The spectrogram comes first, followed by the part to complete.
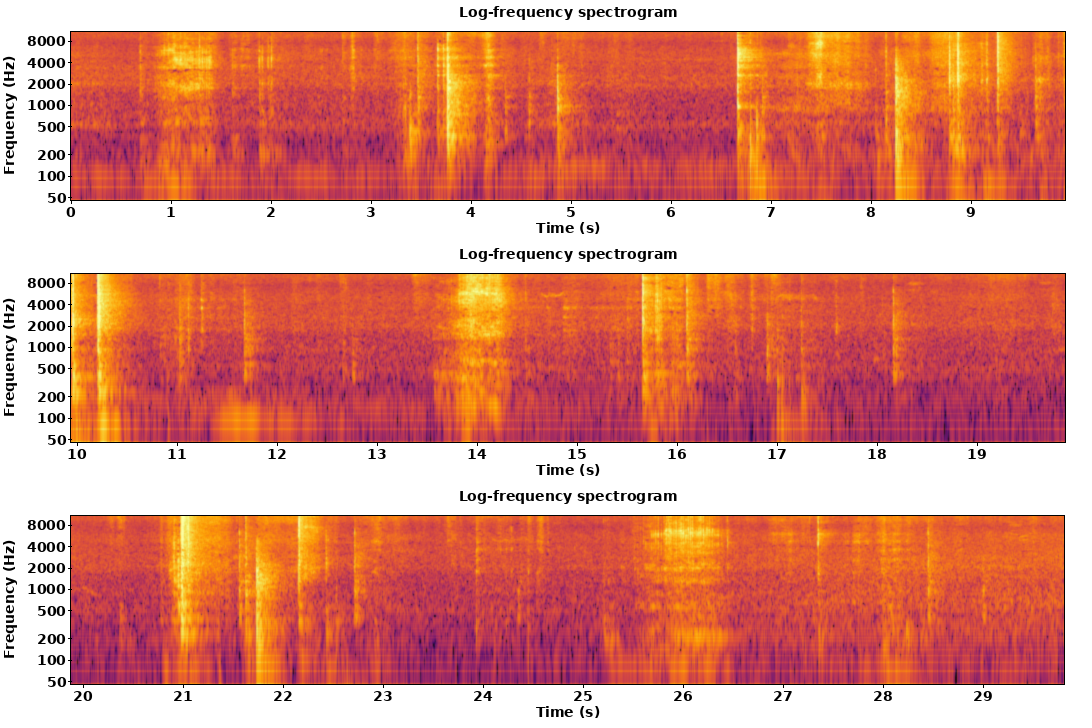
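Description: Plain weaving on a wooden rigid heddle loom: a stick shuttle sliding through the warp threads with a rasping rub, and the heddle knocking sharply as it is shifted between up and down and beaten against the cloth. The rubs and knocks come in irregular rounds, with quieter gaps between.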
